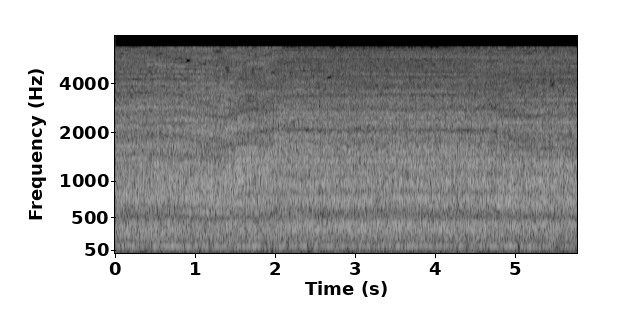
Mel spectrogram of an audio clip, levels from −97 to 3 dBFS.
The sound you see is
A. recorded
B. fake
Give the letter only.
A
